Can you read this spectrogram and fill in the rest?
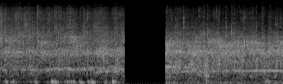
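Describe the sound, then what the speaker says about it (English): Audience applause welcoming a speaker onto the stage at a corporate event, a thick wash of clapping that cuts out abruptly for a moment of silence, then resumes just as full. "Big round of applause for our wonderful rock star,"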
